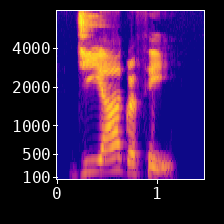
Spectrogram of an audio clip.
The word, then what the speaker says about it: geography: Geography. G-E-O-G-R-A-P-H-Y. A pronúncia é geography. Assim como em geometry, geometria, a mesma pronúncia no começo da palavra.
